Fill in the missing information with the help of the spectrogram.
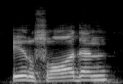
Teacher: زیر ہونے کے باوجود حروف مستعلیہ کی وجہ سے پر پڑھ رہے ہیں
